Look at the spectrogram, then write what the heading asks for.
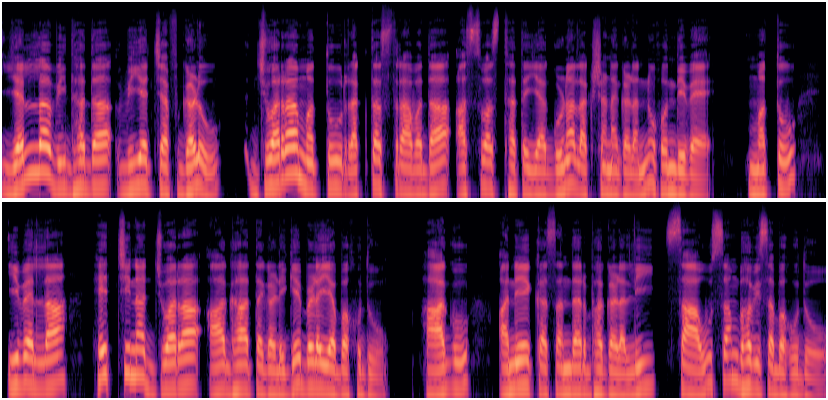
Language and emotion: Kannada, neutral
